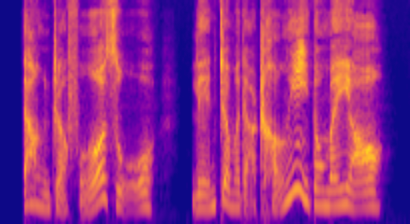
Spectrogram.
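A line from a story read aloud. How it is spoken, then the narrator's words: Cold voice from doorway. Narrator (Chinese): 赵老太太的冷声从门口传来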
